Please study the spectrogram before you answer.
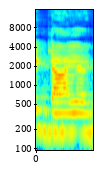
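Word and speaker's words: dire: गया डायर, ठीक है, डी का डॉ हो जाएगा, आई का हो जाएगा आई, और आर का हो जाएगा आधा र, ई साइलेंट है क्योंकि वर्ड के अंत में आया है, ठीक है। ये हो जाएगा आपका डायर।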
